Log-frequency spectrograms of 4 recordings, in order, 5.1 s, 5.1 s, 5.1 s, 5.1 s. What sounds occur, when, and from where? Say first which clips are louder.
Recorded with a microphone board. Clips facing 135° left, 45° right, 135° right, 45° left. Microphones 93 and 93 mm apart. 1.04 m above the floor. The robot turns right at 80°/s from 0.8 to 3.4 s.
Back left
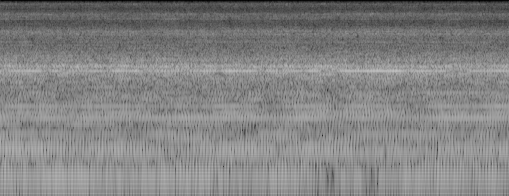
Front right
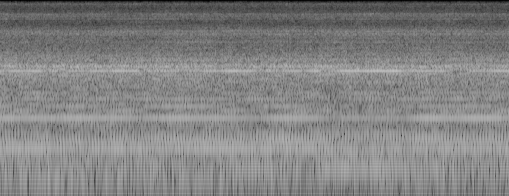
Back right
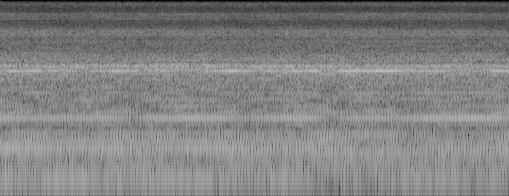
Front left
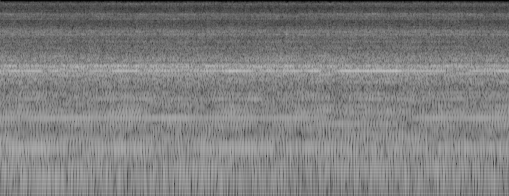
0.0 s an engine running: front right 1 dB, back right 1 dB; 15° right, 0.8 m; by 5.1 s 165° right, 0.8 m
